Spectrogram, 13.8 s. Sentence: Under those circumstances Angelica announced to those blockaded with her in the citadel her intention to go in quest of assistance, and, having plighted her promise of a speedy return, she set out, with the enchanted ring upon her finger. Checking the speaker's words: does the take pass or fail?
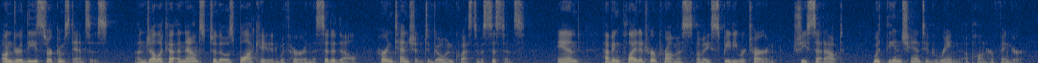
fail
